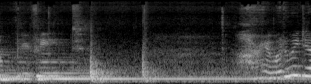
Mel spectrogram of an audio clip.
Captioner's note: feet stomping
